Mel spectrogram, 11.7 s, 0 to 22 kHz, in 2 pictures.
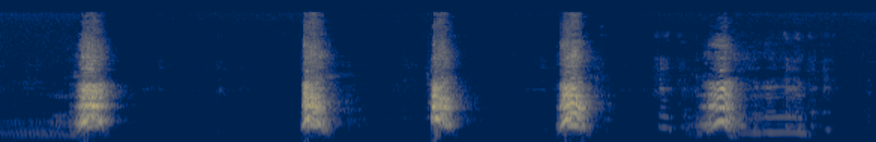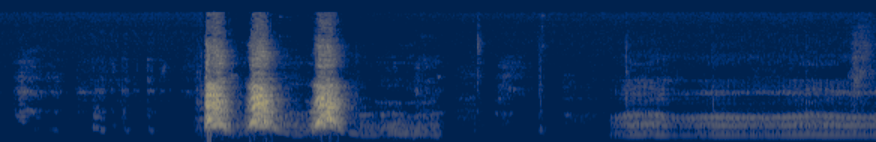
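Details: Guarding against a bug, an 11-month-old Great Dane mix gives a series of booming barks indoors: five spaced single woofs, then a rapid triple. A low, steady whine-like hum follows at the end.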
